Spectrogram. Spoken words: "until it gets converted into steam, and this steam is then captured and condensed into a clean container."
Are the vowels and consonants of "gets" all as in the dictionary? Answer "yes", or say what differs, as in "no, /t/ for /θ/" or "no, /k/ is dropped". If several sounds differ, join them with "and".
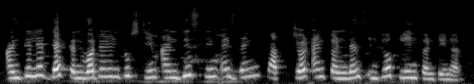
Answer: no, /s/ is dropped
